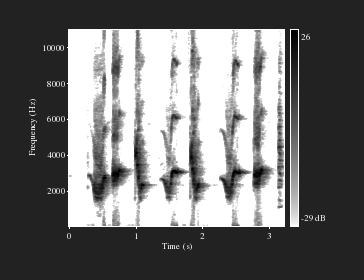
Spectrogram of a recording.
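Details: Asian pied starling song played as a lure to prompt captive birds to sing: a run of seven loud, harsh, downward-sweeping chattering notes, roughly three per second, each with a buzzy upper edge.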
